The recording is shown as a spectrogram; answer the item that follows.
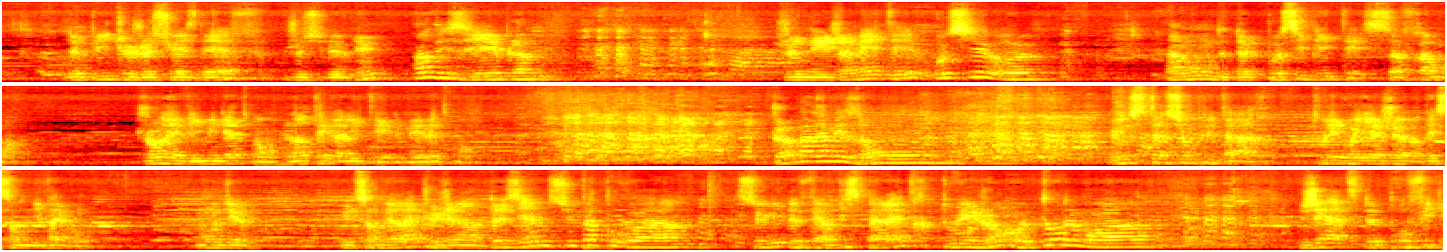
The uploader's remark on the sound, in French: Enregistré en live et en public au One More Joke.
